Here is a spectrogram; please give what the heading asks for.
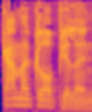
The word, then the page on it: gamma globulin: British English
